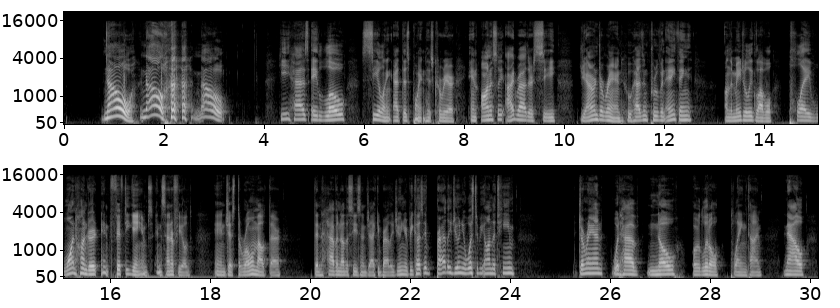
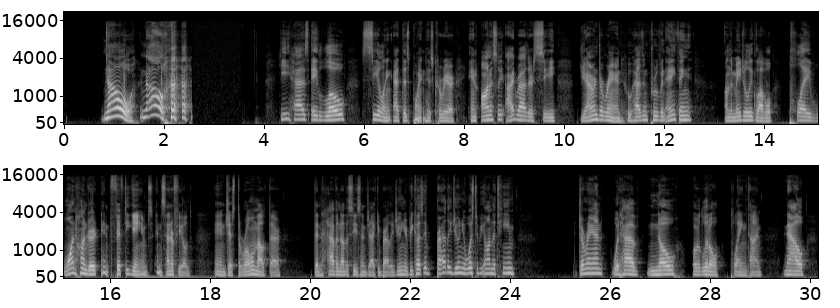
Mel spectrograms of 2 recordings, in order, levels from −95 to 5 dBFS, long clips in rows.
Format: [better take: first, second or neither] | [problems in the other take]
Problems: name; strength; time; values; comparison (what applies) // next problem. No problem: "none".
first | audio cutting out; at 2.5 s for 1 s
